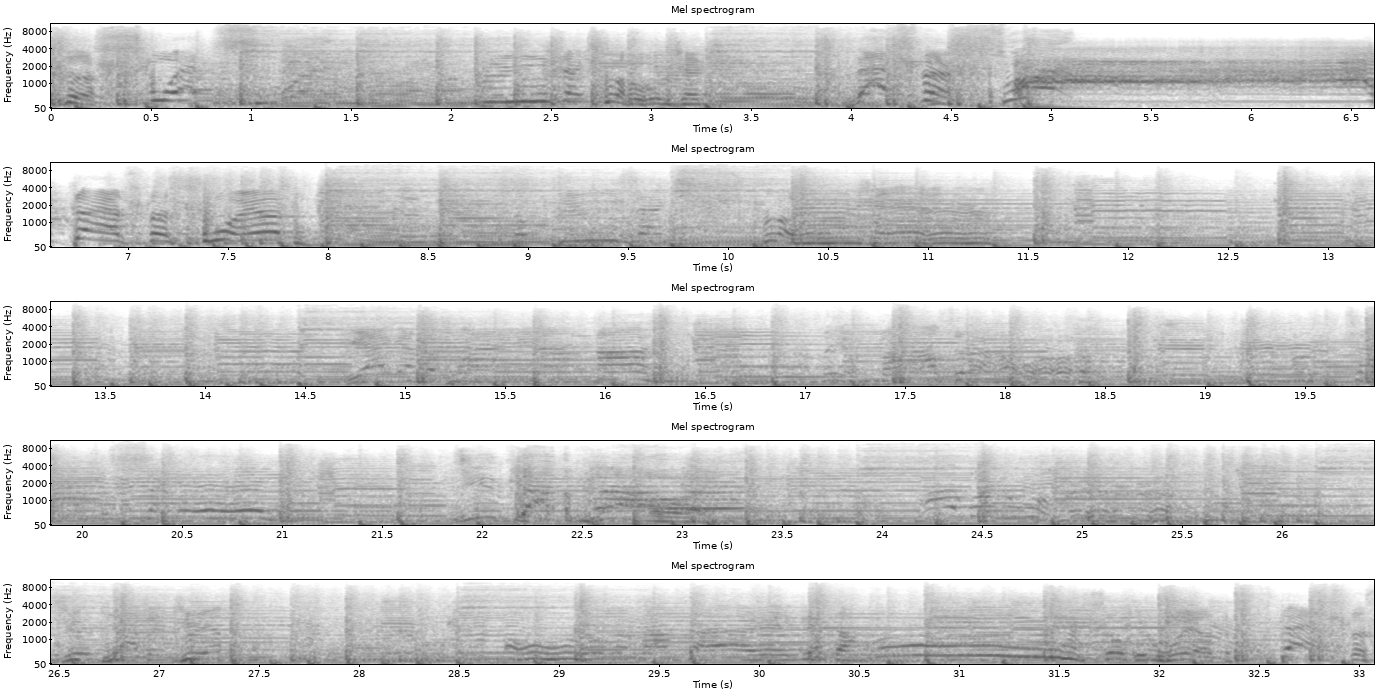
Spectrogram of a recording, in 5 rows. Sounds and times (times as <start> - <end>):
Blues: 0.0 - 33.0.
